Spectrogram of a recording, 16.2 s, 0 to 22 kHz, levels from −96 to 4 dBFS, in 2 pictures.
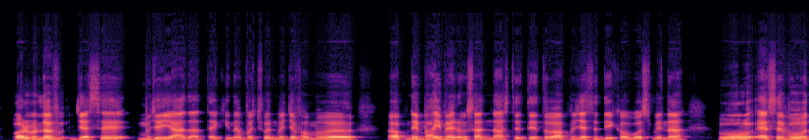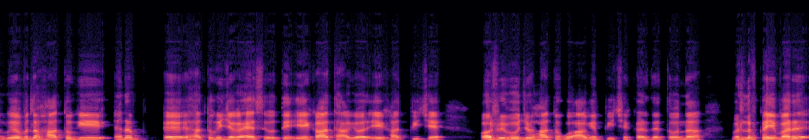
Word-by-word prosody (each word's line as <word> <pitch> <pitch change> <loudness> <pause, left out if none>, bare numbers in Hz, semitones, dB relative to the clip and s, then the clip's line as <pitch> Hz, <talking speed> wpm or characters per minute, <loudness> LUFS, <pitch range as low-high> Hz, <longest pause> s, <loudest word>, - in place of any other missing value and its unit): और 195 +4 +7
मतलब 210 0 +3
जैसे 175 +5 +2 0.3
मुझे 170 +4 -2
याद 140 -4 +1
आता - - -5
है - - -2
कि 140 0 -11
ना 165 +2 -4
बचपन 150 +1 -4
में 165 - -3
जब 160 -1 +1
हम, 160 +1 -5 0.8
अपने 185 +5 +1
भाई-बहनों 165 0 +2
के - - -3
साथ 170 0 0
नाचते 130 +1 -4
थे, 155 - +1
तो 165 +1 -3
आपने 160 +1 0
जैसे 170 +1 0
देखा 145 -1 -2
होगा 150 +3 0
उसमें 155 0 -3
ना 180 +2 +2 0.4
वो 185 +5 +3
ऐसे, 165 +5 +2
वो 200 +1 +1
म 205 +1 0
मतलब 215 +1 0
हाथों 165 +5 -1
की 220 +1 0
है 190 - -3
ना - - -1 0.4
ए 180 0 +4
हाथों 165 +7 -3
की 235 - -1
जगह 170 +1 +2
ऐसे 145 -5 +1
होती 140 +3 -4
है, - - -1
एक 170 +2 0
हाथ 175 -2 +2
आगे 135 +2 -1
और 175 - +3
एक 150 0 -2
हाथ 145 - -2
पीछे। 160 +7 -3 0.4
और 175 +2 +7
फिर 205 +2 +1
वो 200 0 +1
जो 210 +1 -1
हाथों 180 +1 -1
को 200 - -3
आगे-पीछे 155 -1 -3
कर 130 -3 -2
दे 165 - -3
तो 170 0 -4
ना, 185 +1 0 0.3
मतलब 210 +3 -1
कई 200 -3 +6
बार 200 +1 +5
170 Hz, 235 wpm, -22 LUFS, 155-195 Hz, 0.8 s, और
